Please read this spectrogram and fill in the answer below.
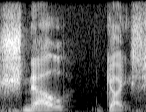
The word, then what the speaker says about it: Schnellgeist: So it was Schnallgeist? Schnallgeist? – I am not an expert at all on any pronunciation of even the English language, as has been well established. But yeah. – I think it's Schnallgeist.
